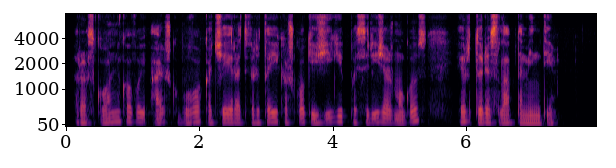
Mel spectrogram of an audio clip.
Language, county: Lithuanian, Kaunas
